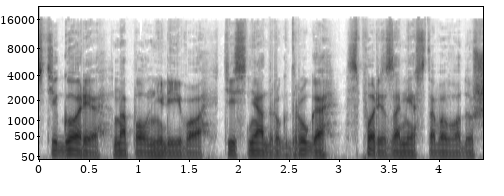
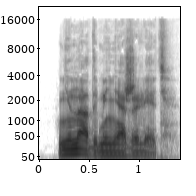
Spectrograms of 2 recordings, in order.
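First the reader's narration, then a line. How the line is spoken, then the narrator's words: Stern. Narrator (Russian): строго сказала госпожа Раша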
